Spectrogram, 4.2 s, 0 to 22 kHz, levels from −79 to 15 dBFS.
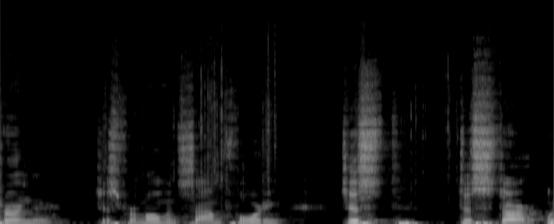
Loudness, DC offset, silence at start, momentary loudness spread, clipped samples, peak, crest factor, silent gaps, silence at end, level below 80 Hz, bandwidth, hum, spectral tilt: -29 LUFS; under 0.1%; 0 s; 18 LU; under 0.1%; -10 dBFS; 20 dB; 2.49-2.53 s; 0 s; -36 dBFS; 17 kHz; none; -4 dB/octave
